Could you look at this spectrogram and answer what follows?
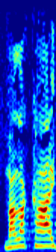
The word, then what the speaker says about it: Malachi: Malachi chapter 2. When I was growing up, I thought it's Malachi. I pronounce it Malachi. But it's Malachi.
